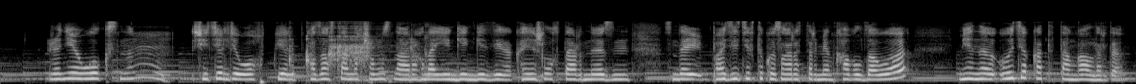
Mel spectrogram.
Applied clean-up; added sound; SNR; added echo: none; Chink, clink; 12 dB; none.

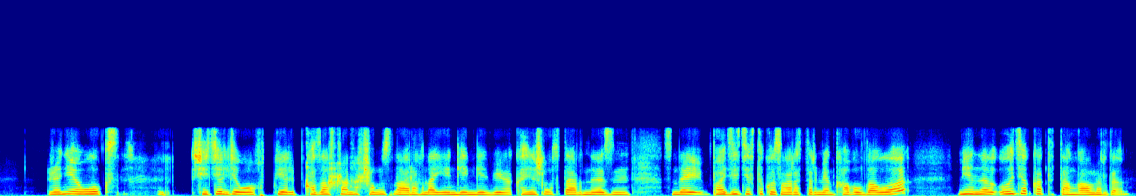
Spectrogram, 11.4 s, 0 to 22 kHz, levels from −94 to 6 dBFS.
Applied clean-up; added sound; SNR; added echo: neural diffusion model UNIVERSE++.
